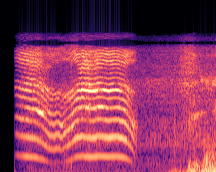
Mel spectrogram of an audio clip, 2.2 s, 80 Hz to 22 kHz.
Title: baby cry [05302009]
